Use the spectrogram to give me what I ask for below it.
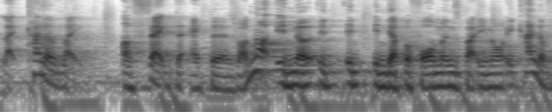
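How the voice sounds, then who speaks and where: A man with a Singaporean accent hosting a casual, jokey chat in a playful, animated manner. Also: mid-range voice, fairly quick. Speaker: host. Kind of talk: casual, jokey interview chat with Singlish particles. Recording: echoey hall-like reverb, music behind.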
